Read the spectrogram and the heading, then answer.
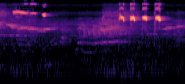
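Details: Orange-headed thrush lure song for making other birds sing: soft, faint warbling followed by four loud, evenly spaced high piping notes in quick succession.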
